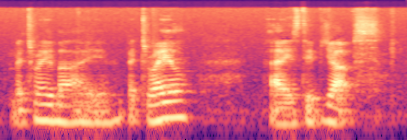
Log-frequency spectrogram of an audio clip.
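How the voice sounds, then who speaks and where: A man with a Spanish accent, speaking at a very slow pace, with audible room echo. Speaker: book reviewer, English learner. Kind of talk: casual book review monologue. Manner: halting, hesitant with many fillers.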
